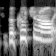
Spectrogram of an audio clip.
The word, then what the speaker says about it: bakuchiol: And bakuchinol is actually not a retinol. – Bakuchinol? – Bakuchinol. B-A-K-U-C-H-I-O-L.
